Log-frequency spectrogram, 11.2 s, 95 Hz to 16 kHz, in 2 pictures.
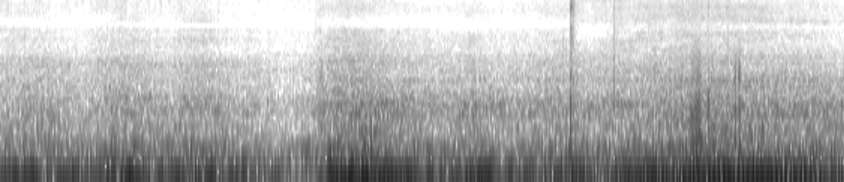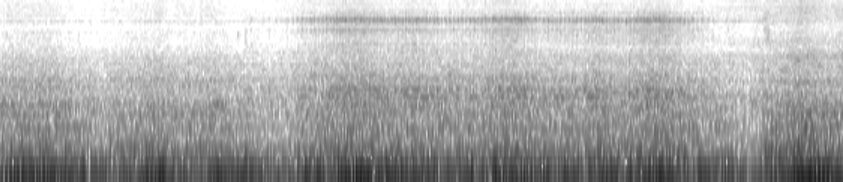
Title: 1993 Ford E250 5.8L: Rough, hunting idle after 40min. Intermittent strange noises from air intake.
